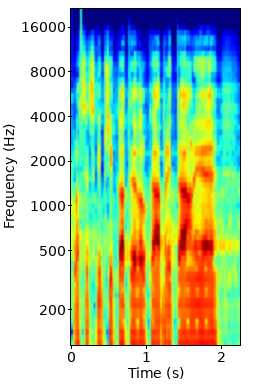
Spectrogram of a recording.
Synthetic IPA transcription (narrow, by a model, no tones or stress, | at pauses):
klasɪt͡skiːpr̥iːklat̪jɛvɛlkaːbɾɪt̪aːnɪjɛ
